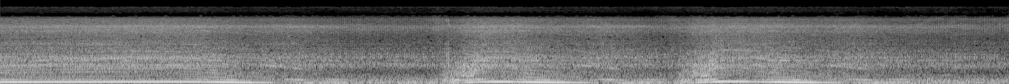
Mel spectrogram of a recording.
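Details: Grey Hyundai i10 Magna engine blipped from idle three times, tone rising and falling with a busy rattly whir on top; owner suspects timing-side noise and AC compressor noise.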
